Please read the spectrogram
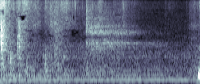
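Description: Faint rustle of a deck of tarot cards being shuffled by hand, over a low steady hum.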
